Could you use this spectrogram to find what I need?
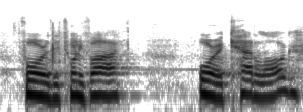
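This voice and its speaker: Fairly slow speech from a man, noticeable background noise underneath. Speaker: motorbike vlogger. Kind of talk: unboxing vlog.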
